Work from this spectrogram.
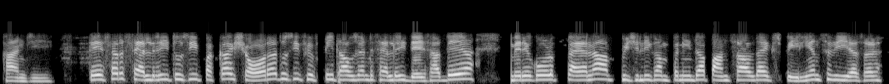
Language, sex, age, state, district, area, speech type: Punjabi, male, 18-30, Punjab, Kapurthala, urban, conversation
